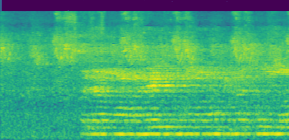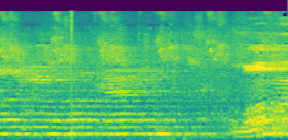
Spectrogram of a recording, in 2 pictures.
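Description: A man chants in a deep, drawn-out voice through a loudspeaker, echoing in a large open space.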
